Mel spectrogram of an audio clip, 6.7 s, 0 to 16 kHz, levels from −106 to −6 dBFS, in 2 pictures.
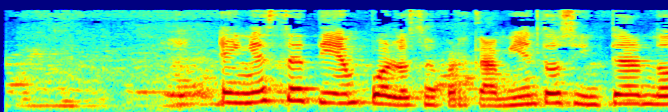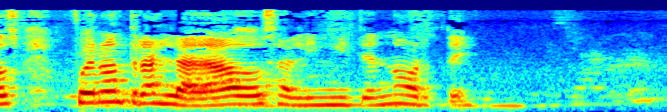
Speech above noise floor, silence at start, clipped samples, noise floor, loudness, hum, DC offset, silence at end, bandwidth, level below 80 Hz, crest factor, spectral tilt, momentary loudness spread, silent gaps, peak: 34 dB; 0.05 s; under 0.1%; -49 dBFS; -14 LUFS; none; under 0.1%; 0.7 s; 11.5 kHz; -64 dBFS; 14 dB; -2.5 dB/octave; 17 LU; none; 0 dBFS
